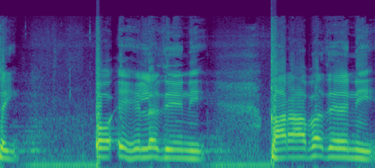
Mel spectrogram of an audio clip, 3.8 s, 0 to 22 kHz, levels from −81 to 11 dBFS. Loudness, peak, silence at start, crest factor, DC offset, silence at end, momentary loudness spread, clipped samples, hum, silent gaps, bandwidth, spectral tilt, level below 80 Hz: -9 LUFS; 0 dBFS; 0 s; 10 dB; under 0.1%; 0 s; 18 LU; 0.5%; none; none; 16 kHz; -5 dB/octave; -28 dBFS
